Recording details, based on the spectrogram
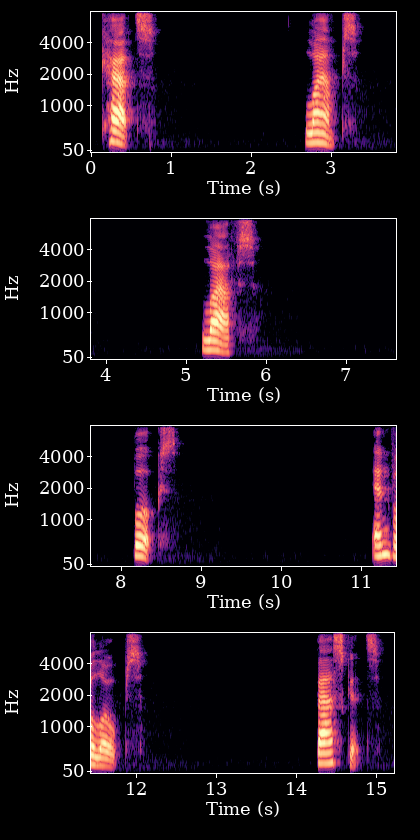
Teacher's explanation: the ending sounds like s we don't add an extra syllable to the word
